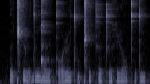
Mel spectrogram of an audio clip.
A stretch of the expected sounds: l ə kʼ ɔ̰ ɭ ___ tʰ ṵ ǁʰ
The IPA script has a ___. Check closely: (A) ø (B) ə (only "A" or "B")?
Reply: A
